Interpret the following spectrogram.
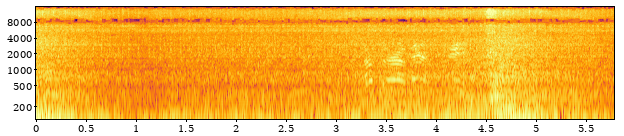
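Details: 1973 Ford F100, 302 Windsor V8, 3-speed column manual, sat 16 years, first start: fast, rumbly idle where revs climb and linger, dropping back only after a throttle blip; high idle hanging up, cause unconfirmed, owner suspects fuel pump.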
